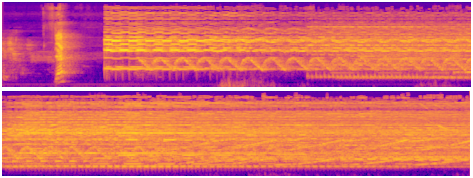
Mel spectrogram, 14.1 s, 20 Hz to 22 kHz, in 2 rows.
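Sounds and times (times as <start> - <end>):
electronic alarm tones: 1.6 - 14.0
lower alarm tone: 1.6 - 14.0
siren-like yelp: 1.6 - 14.0.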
